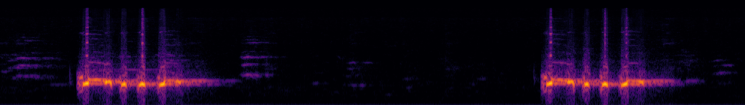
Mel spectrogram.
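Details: Zebra dove, silver perkutut, cooing loudly in manggung fashion: two rhythmic phrases of rolling, pulsed soft coos closing on a longer drawn note, spaced about three seconds apart in quiet surroundings.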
